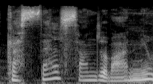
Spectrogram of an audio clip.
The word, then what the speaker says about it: Castel San Giovanni: Siamo a Castel San Giovanni, ho detto giusto, esatto.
